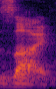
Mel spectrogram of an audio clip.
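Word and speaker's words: xi: It is Z-I, that's pronounced Zai.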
